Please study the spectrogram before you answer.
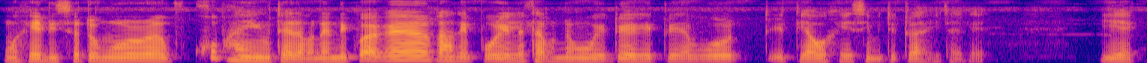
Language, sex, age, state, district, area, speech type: Assamese, male, 30-45, Assam, Jorhat, urban, spontaneous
